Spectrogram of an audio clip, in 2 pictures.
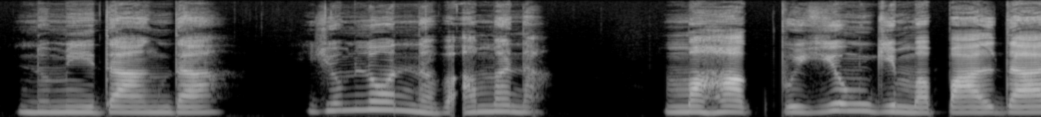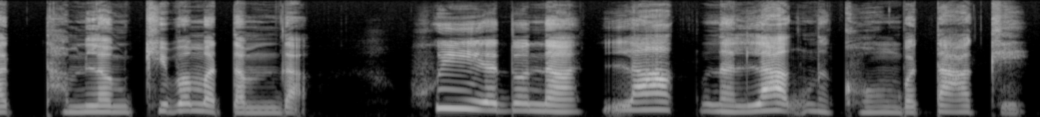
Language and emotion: Manipuri, sad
